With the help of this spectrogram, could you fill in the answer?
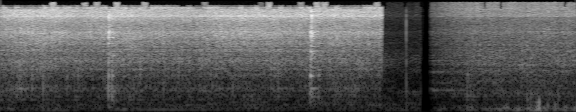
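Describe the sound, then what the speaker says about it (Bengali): Shrimp frying in a pan for a village-style Bengali curry with ash gourd, a steady sizzle with a few stirring clicks, a sharp break near the end, then the frying resumes. "এখন চিংড়ি মাছগুলো দিয়ে দিচ্ছে।"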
